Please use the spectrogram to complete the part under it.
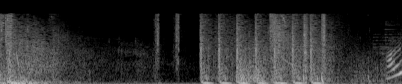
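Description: Video game gunfire in a one-on-one match: a burst of loud shots, a short lull with a few isolated cracks, then a rapid run of close, heavy shots ending with a brief electronic sweep.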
